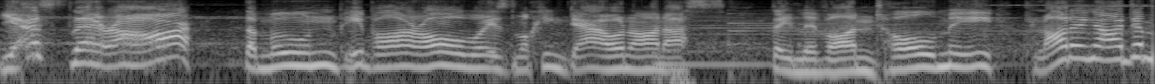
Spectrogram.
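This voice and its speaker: In a loud, high put-on character voice, a man speaks at a moderate pace over clear background noise. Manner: eccentric.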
